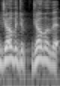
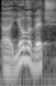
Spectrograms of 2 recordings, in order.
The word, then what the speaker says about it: Jovovich: no one had a problem with me a Java job of it Jovovich that I pronounced it but now let's bring out the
